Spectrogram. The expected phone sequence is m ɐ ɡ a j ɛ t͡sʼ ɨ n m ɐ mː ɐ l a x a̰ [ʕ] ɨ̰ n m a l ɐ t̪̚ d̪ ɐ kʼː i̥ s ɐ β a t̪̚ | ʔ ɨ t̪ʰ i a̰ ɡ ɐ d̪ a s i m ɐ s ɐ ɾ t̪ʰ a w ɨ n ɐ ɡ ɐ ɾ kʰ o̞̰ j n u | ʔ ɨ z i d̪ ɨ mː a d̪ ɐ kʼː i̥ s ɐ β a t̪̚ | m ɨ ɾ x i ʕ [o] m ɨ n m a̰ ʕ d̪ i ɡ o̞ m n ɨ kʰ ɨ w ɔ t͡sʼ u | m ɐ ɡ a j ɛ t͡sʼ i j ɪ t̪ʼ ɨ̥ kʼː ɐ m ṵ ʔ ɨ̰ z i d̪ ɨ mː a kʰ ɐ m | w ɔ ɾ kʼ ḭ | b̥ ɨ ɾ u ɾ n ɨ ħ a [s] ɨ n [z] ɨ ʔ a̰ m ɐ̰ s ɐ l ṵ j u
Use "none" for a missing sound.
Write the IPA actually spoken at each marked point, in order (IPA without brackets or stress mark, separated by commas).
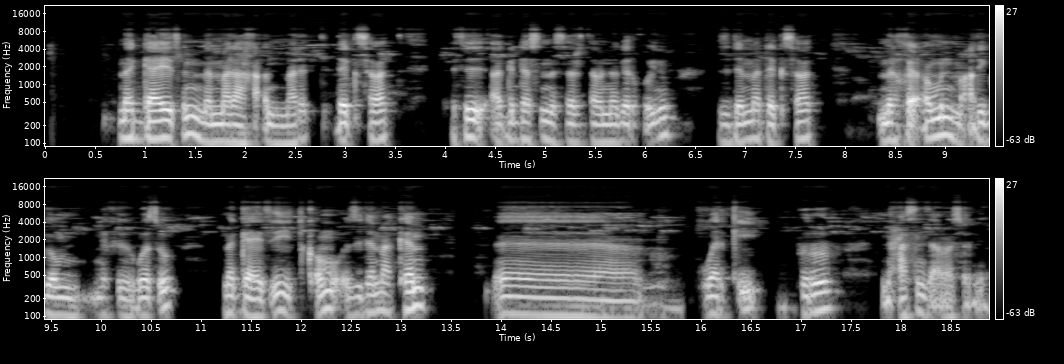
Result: ʕ, o, s, z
